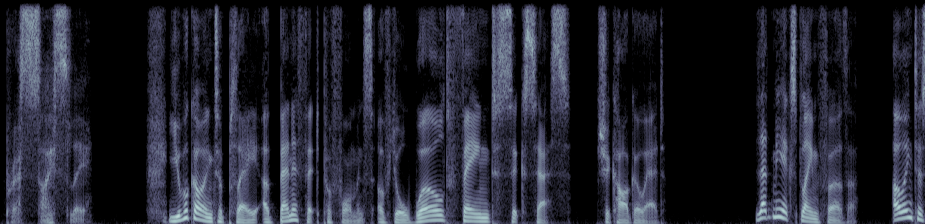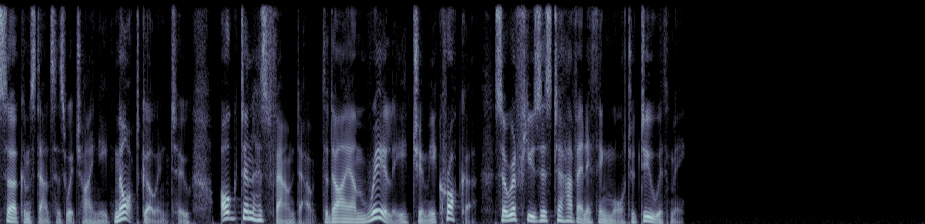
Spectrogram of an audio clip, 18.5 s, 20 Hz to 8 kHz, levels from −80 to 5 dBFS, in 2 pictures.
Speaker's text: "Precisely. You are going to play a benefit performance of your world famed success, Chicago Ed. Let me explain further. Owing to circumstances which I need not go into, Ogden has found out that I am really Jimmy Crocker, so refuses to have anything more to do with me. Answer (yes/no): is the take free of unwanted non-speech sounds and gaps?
yes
